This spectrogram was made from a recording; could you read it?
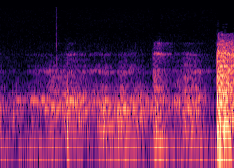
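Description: A few mechanical clunks build to a loud, bright latch-and-hinge clatter as the back doors of a truck are unlatched and swing open, with no talking.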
